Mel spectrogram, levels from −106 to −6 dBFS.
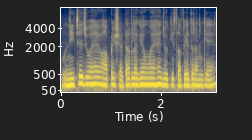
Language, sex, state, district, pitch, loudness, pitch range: Hindi, female, Delhi, New Delhi, 180 Hz, -13 LUFS, 170-185 Hz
